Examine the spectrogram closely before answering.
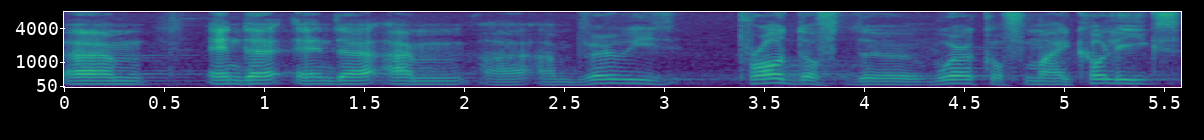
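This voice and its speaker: A man talks with a French accent at a fairly slow pace. His pitch varies in an ordinary way. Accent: French-speaking accent in English. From French-speaking Europe. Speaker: drug agency director. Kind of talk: conference keynote speech. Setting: conference stage with audience. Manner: halting, many fillers.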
